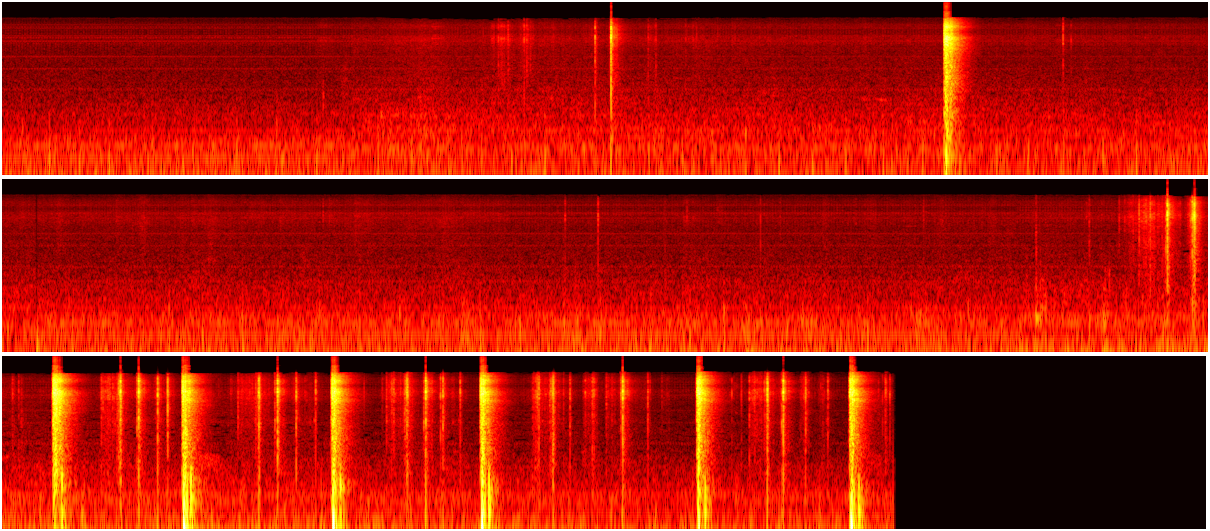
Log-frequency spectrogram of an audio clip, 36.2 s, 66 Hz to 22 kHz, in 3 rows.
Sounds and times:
Cap gun: 9.4 - 9.8, 23.5 - 25.0, 25.7 - 29.7, 31.1 - 31.4, 32.6 - 33.0.

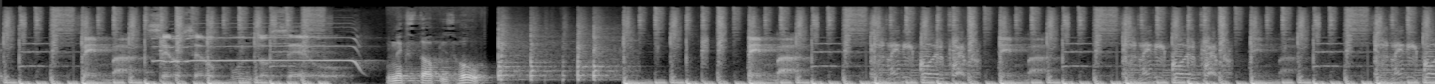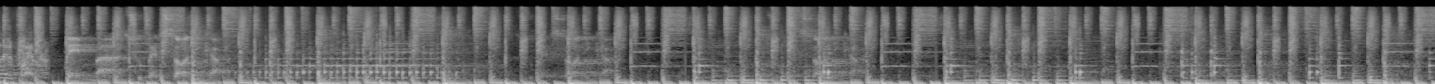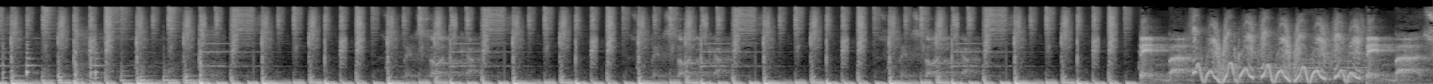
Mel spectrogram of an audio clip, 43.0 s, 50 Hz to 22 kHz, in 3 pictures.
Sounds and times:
Music: 0.0 - 3.6, 5.0 - 42.4.

